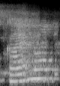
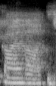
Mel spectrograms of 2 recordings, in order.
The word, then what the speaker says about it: Kainat: It was just that pronounced with its vowels compressed instead of undulating, so that it ended up rhyming with why not.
